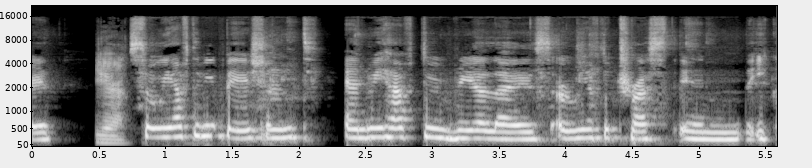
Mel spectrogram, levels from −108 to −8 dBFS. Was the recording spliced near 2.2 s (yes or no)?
yes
